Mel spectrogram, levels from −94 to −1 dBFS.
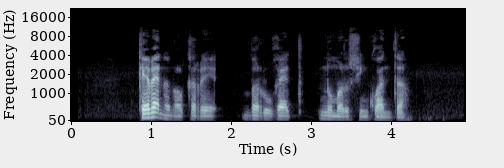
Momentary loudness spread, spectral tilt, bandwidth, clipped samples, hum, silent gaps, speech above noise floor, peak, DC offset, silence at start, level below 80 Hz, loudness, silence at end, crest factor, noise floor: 17 LU; -5.5 dB/octave; 9.6 kHz; under 0.1%; none; none; 45 dB; -4 dBFS; under 0.1%; 0.85 s; -68 dBFS; -28 LUFS; 0.75 s; 26 dB; -73 dBFS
